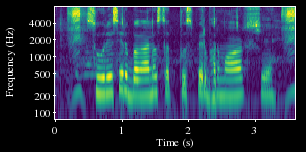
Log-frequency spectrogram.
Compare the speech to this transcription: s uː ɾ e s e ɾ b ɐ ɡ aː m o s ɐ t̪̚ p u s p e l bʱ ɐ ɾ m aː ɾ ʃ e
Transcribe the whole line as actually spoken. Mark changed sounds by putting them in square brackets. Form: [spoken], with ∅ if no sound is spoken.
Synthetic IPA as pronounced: s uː ɾ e s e ɾ b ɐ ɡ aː [n] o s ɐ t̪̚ p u s p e [ɾ] bʱ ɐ ɾ m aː ɾ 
